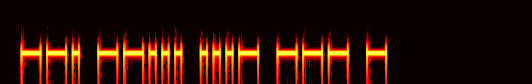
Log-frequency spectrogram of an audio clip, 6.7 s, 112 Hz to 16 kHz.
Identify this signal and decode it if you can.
Morse code, heard as a keyed tone, about 15 wpm, 700 Hz. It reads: G7VOT
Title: DXCC-100 Call Signs - 5 Characters - 15wpm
